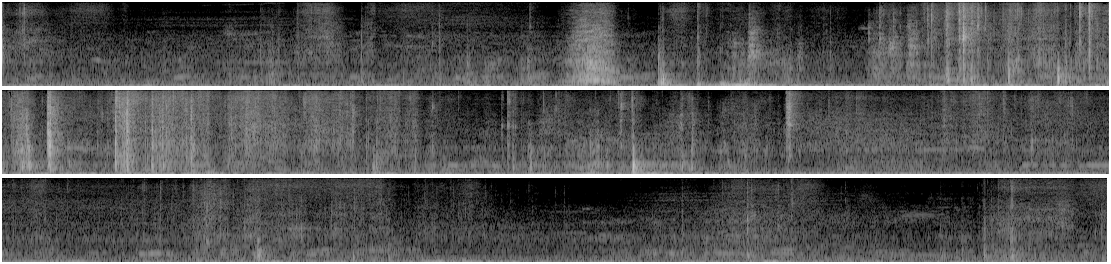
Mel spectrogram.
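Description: A blade slits through plastic wrap.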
